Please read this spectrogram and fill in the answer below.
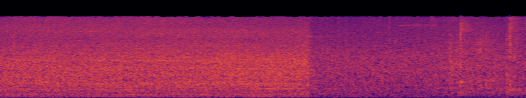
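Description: A motor vehicle's engine running close by, a steady low hum over the hiss of wet-road traffic and rain. The sound cuts off abruptly about three seconds in, leaving a quieter rain-and-street hiss with a couple of faint clicks.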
